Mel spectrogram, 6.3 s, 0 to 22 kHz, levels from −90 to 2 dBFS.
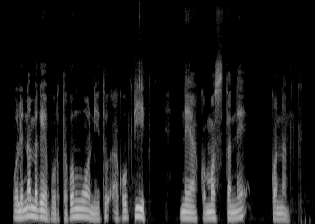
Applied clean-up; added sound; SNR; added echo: neural mask model DeepFilterNet 3.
